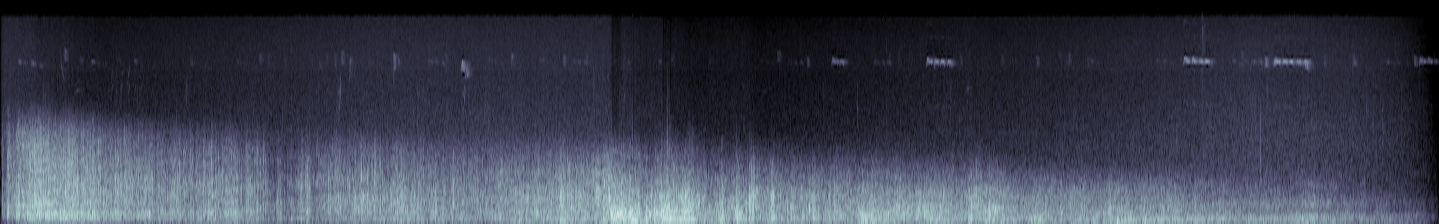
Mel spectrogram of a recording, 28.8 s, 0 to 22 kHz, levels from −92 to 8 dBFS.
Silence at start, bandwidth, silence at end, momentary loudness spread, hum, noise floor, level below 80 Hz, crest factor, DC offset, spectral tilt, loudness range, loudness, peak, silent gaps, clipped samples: 0.05 s; 15.5 kHz; 0.65 s; 17 LU; none; -50 dBFS; -32 dBFS; 20 dB; under 0.1%; -9 dB/octave; 14 LU; -21 LUFS; 0 dBFS; none; under 0.1%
